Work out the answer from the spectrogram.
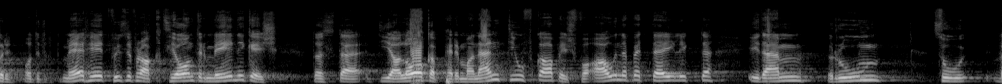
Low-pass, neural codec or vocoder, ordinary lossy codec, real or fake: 14.4 kHz; none; AAC, 64 kbps; real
